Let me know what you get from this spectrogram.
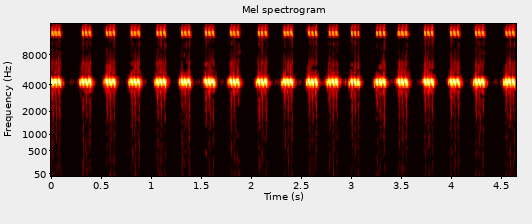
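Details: Crickets' shrill, high-pitched chirps follow one another rapidly at around four per second, evenly spaced and clean, with no background noise.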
